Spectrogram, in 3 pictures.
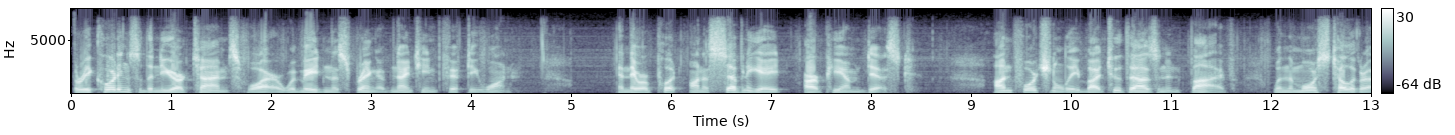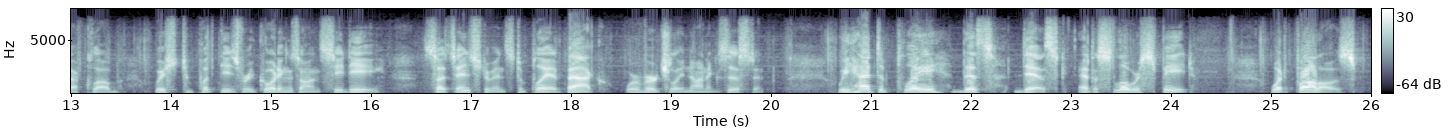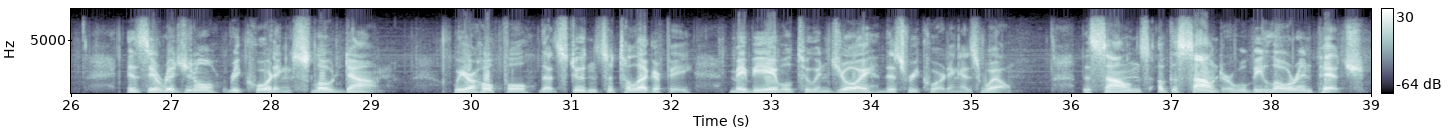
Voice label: Narration; New York Times Morse Wire Last Day 1951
